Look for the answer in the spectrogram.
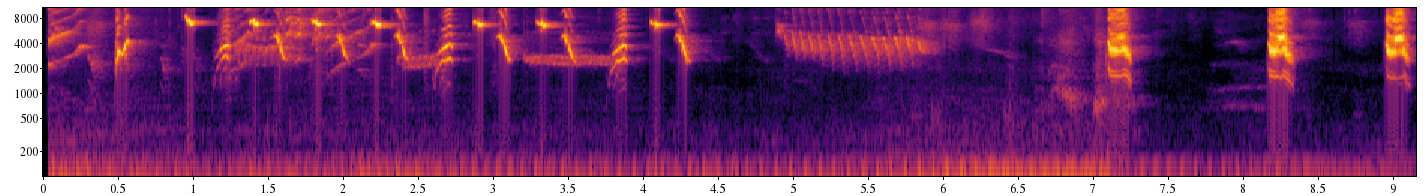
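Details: Long-tailed shrike in lively song, played as a lure to stir reluctant shrikes into singing: a fast run of sharp high chips and short whistled slurs for four seconds, a buzzy trilled note, then three harsh broadband bursts, over a low hum.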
